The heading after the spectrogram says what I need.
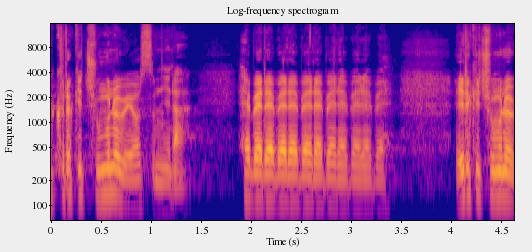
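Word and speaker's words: הבל: 헤벨. 네.이 헤벨이라고 하는 본문. 그래 가지고이 본문이 1장 2절을 그대로 읽으면 이렇게 발음을 하게 됩니다.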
